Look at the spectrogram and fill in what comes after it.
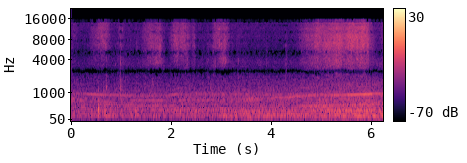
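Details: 2011 BMW 328xi while driving: a faint mid-pitched whine rises and falls with speed over light road noise, apparently from the driveline; cause unknown.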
